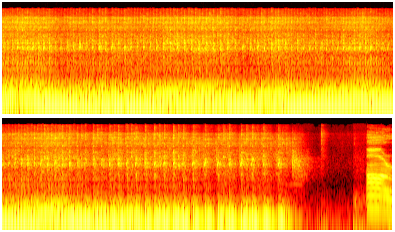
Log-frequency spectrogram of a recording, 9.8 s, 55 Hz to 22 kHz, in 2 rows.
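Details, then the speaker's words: 1978 Honda CB250 Twin: picks up and drops revs in repeated blips without falling flat or sputtering as before, then cuts off; runs but idle and CV carbs still need tuning. "before this it didn't even want to start and when I hit the trolley would just like fall flat on its face you will hear it like sputtering but now I'm able to get it from revs"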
